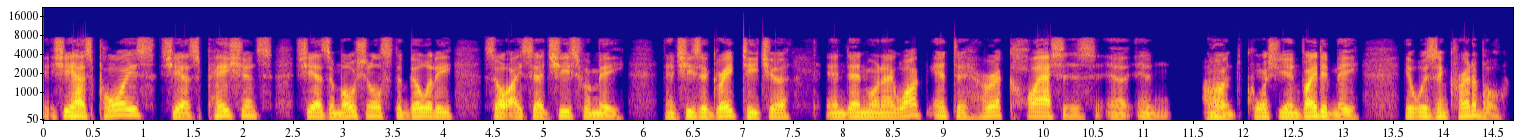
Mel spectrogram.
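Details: Adult man speaking; normal speech.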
